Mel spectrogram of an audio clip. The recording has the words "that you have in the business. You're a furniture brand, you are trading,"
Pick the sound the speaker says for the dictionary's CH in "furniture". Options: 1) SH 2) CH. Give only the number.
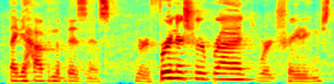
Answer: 1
